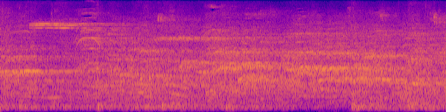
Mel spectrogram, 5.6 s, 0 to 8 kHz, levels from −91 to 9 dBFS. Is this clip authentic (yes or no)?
yes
